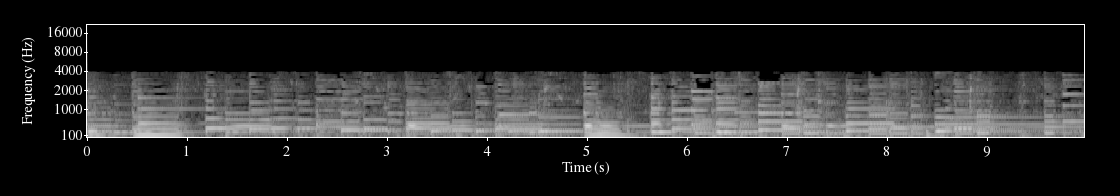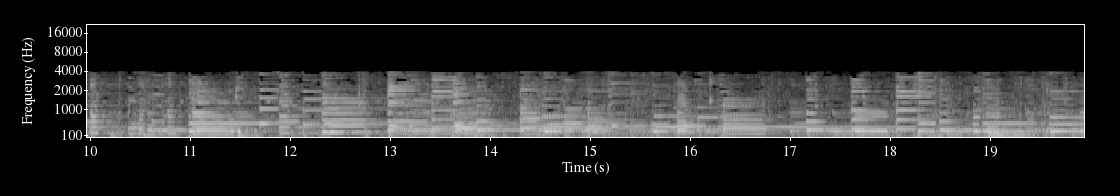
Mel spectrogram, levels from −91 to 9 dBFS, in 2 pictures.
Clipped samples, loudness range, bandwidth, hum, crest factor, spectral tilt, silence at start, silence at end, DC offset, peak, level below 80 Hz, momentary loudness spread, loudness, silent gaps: under 0.1%; 3 LU; 4.1 kHz; none; 18 dB; -11.5 dB/octave; 0 s; 0 s; under 0.1%; -4 dBFS; -48 dBFS; 8 LU; -21 LUFS; none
